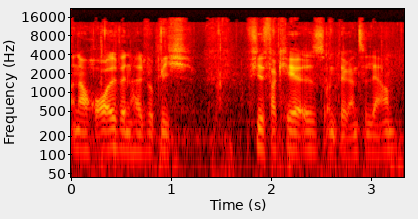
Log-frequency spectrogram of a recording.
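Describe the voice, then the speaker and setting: Talking very fast, this man holds a medium pitch. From Frankfurt (Oder), Brandenburg. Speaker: graffiti artist. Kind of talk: casual chat. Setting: outdoors on a city tour.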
